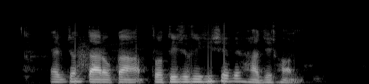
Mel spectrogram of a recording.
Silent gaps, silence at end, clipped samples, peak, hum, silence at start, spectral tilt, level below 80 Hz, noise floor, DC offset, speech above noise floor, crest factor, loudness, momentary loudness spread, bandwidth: none; 0.65 s; under 0.1%; -8 dBFS; none; 0.5 s; -8 dB/octave; -54 dBFS; -73 dBFS; under 0.1%; 46 dB; 20 dB; -28 LUFS; 12 LU; 7.4 kHz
